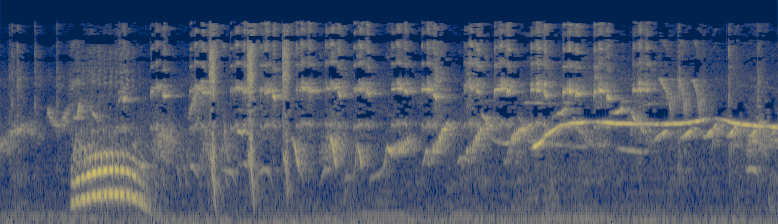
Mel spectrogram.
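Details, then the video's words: White-rumped shama, a caged competition bird in its prime season, in varied stimulating song; a loud, low, arched harmonic note opens, then clicks, buzzy fragments and long whistled glides follow. "Kích chòe lửa bông hót đa diện"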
